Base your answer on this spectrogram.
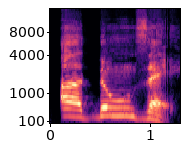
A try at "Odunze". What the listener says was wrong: You know, see, you be just talking too fast. I know you know how to say it.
